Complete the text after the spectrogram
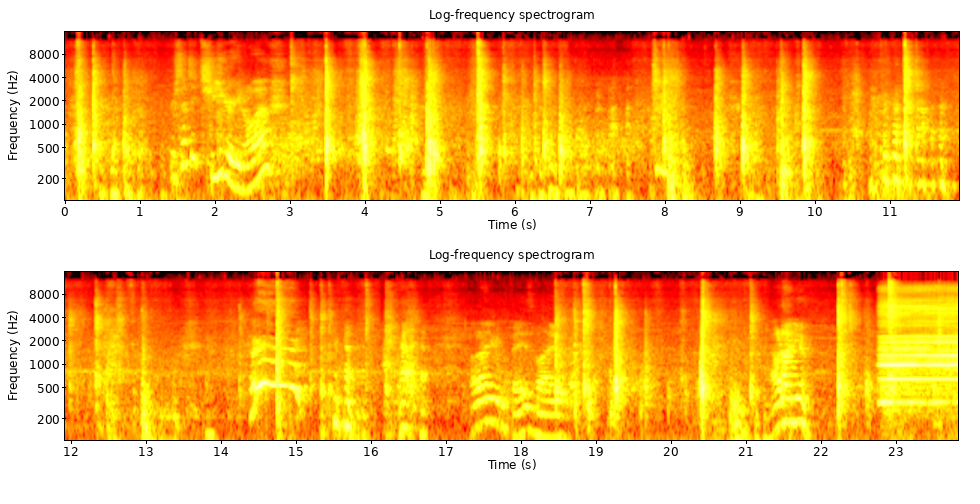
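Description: Hockey sticks clack and scrape on a wooden floor.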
